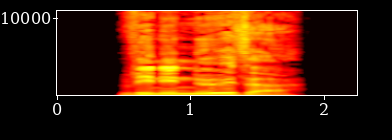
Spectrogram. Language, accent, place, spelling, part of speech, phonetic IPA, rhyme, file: German, Germany, Berlin, venenöser, adjective, [veneˈnøːzɐ], -øːzɐ, De-venenöser.ogg
- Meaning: 1. comparative degree of venenös 2. inflection of venenös: strong/mixed nominative masculine singular 3. inflection of venenös: strong genitive/dative feminine singular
